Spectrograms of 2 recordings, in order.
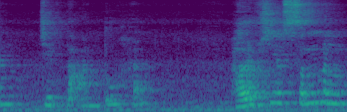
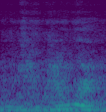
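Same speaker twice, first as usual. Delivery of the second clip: ordinary delivery, nothing marked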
